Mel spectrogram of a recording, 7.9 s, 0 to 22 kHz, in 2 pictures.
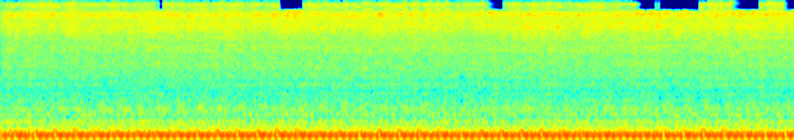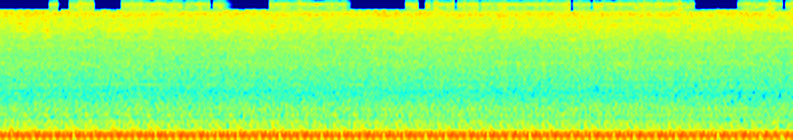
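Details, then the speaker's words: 2007 Chevy Avalanche V8, first start after DOD/AFM delete, Texas Speed performance cam, rebuilt heads and headers, DOD disabled and timing retuned in HP Tuners; deep, steady idle, mild cam lope, hollow header note, no ticks or knocks, no engine light; normal idle. "all right i always love that initial header burn off sounds pretty good you can definitely hear the hitters they always have that i don't know that hollow sound to him"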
